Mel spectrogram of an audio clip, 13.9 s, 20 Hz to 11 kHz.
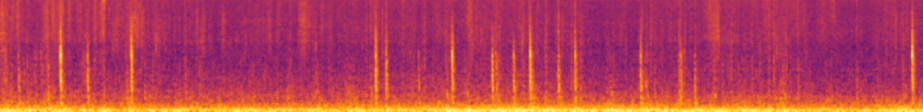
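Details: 2016 Ford Focus RS interior while driving: irregular sharp creaks and ticks over steady road rumble, suspected from the headlining, not confirmed.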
